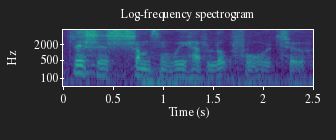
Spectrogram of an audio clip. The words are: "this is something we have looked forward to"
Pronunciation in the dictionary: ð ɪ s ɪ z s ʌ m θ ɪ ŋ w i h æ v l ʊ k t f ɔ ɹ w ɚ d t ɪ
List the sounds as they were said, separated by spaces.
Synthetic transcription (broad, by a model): ð ɪ s ɪ z s ʌ m θ ɪ ŋ w i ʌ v l ʊ k t f ɔ ɹ w ɚ d t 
